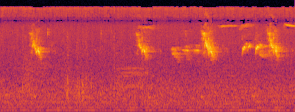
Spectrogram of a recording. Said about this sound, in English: I'm afraid that will have been birdsong.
